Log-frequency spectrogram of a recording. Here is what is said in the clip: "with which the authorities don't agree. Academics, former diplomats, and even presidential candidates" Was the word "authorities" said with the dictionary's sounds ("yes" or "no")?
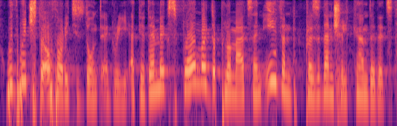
yes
